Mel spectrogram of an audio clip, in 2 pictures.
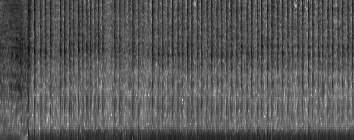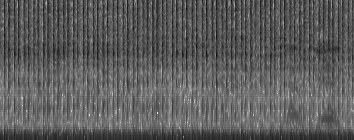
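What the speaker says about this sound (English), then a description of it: "cycle the ignition off now and restart the motorcycle" A Harley-Davidson motorcycle engine fitted with a ThunderMax unit fires up after a restart and settles into a loud, close, steady idle with an even, rapid pulsing beat.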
